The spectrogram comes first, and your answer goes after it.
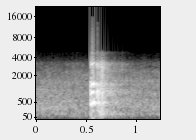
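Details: Panky, a red poodle, asking for toast: one short sharp bark with clear harmonics, a single yip-like burst lasting a fraction of a second, followed by quiet room tone.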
